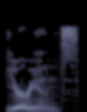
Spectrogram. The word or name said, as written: uriens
